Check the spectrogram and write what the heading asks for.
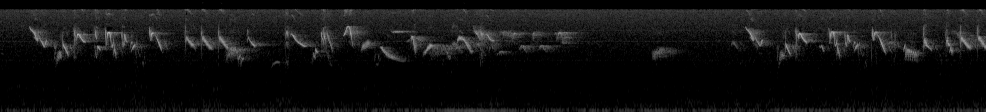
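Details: Black-throated canary song used to tutor canaries: long bursts of rapid high whistles and downslurred notes, a brief pause, then another lively burst, over low steady hum.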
